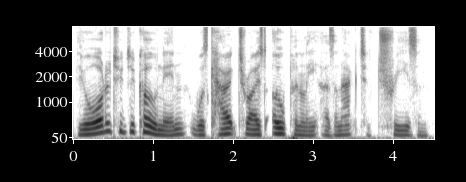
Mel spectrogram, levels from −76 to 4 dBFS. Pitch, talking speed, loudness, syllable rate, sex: 135 Hz, 160 wpm, -18 LUFS, 5.1 syllables/s, male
